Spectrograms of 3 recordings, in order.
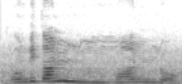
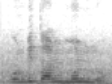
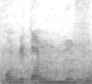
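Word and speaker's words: পণ্ডিতম্মন্য: যে পন্ডিত পন্ডিত পন্ডিত পন্ডিতন্য সরি আমার উচ্চারণে ভুল হচ্ছে আপনাকে পন্ডিতনে মনে করে যে তাকে কি বলা হয়? পন্ডিতন পন্ডিতন মুন্্য। ঠিক আছে? পন্ডিতন মুন্্য হবে।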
